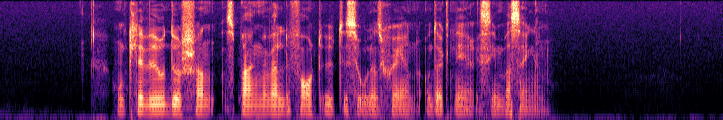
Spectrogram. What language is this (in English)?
Swedish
